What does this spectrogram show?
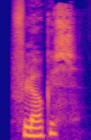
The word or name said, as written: flokkes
